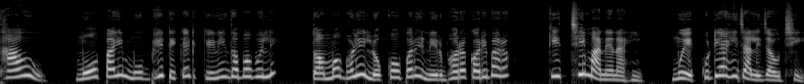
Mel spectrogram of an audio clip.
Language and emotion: Odia, disgusted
